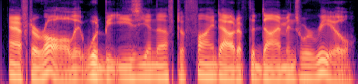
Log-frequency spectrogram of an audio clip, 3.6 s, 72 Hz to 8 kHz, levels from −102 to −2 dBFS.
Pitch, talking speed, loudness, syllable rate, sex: 95 Hz, 250 wpm, -20 LUFS, 5.9 syllables/s, male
